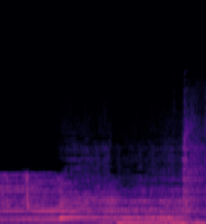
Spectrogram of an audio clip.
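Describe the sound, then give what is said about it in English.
A single drawn-out cow moo, loud, its low droning pitch rising partway through and holding steady for about two seconds, with no voices around it. “It's Cow Clips of the Week.”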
